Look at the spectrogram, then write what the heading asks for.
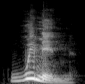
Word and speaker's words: women: And the eighth way to pronounce O in English is I I. This is very rare. This is not common at all. Okay. It's only found, as far as I know, in the word women.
